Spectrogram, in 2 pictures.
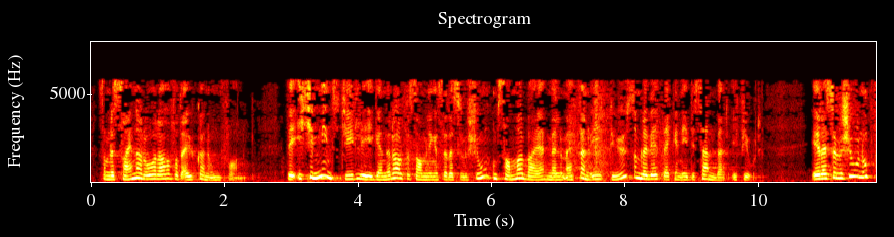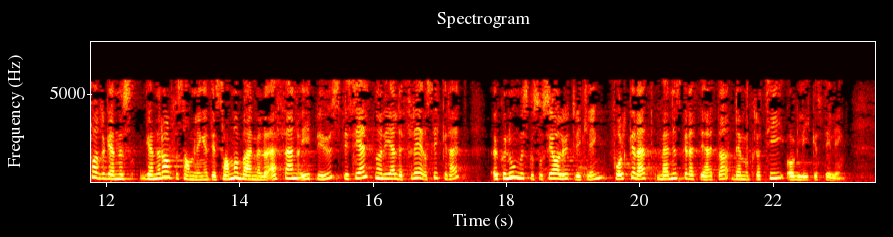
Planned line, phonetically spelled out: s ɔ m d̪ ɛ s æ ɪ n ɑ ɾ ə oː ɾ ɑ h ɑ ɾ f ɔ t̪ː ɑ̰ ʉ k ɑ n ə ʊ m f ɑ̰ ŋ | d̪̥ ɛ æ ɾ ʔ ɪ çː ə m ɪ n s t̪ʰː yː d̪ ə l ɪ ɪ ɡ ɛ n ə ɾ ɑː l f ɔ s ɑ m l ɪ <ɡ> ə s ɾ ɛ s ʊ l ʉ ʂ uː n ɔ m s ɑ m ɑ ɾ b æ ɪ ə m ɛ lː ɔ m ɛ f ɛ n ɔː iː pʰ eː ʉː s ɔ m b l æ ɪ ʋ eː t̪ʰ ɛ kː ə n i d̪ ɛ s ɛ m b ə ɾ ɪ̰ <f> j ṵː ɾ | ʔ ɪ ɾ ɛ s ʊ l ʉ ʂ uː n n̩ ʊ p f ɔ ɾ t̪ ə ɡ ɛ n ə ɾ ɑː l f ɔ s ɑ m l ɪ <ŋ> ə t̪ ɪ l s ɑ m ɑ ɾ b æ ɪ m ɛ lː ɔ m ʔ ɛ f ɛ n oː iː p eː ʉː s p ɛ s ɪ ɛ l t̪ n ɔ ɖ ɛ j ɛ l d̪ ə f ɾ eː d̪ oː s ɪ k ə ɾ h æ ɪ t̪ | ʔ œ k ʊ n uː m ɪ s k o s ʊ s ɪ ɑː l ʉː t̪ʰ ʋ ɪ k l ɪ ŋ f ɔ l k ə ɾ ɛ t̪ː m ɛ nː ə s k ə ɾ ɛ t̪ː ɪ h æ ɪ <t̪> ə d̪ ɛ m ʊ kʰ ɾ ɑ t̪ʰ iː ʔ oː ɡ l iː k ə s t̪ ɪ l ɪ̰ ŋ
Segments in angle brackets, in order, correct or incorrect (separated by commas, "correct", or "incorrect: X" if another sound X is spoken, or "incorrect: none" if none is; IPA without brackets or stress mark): incorrect: ŋ, correct, correct, correct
